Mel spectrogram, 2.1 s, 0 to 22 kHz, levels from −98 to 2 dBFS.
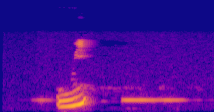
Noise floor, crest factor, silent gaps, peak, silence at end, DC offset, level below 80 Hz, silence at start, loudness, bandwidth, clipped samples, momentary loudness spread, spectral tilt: -51 dBFS; 18 dB; none; -8 dBFS; 0.3 s; under 0.1%; -78 dBFS; 0.4 s; -24 LUFS; 5.4 kHz; under 0.1%; 20 LU; -8 dB/octave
